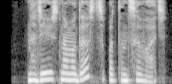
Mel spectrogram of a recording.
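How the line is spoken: Said quietly. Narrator (Russian): тихо проговорила Каролина

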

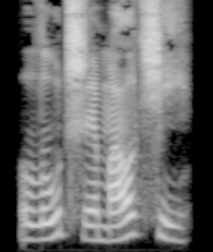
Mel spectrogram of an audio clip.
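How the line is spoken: Growled. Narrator (Russian): прорычала я

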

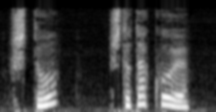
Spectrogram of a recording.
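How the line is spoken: Gloomy. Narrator (Russian): она мрачно произнесла

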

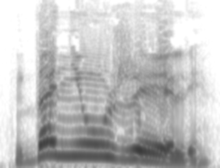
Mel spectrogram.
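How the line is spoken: Mocking snort. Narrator (Russian): насмешливо фыркнул Светлый

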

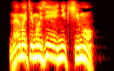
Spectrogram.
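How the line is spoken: Grumbling. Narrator (Russian): проворчал он

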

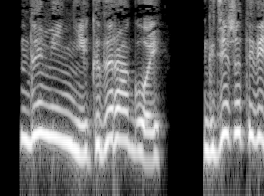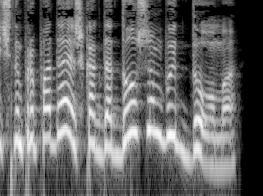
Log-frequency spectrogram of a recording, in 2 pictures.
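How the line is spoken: Overly theatrical exclamation. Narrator (Russian): Излишне театрально воскликнула мать

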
